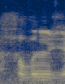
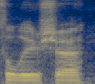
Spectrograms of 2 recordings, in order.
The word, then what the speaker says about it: Felucia: years star killer murders or she's on uh fallujah i think yeah it's felucia okay so that's how you pronounce it the uh yeah felucia or [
